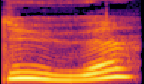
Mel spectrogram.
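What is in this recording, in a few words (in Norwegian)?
"due", Norwegian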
